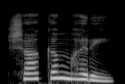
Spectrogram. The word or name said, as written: ಶಾಕಂಭರಿ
